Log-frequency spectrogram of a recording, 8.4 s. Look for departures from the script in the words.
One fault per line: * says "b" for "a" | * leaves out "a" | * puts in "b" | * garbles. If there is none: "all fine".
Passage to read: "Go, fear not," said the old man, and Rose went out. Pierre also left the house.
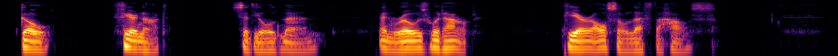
all fine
